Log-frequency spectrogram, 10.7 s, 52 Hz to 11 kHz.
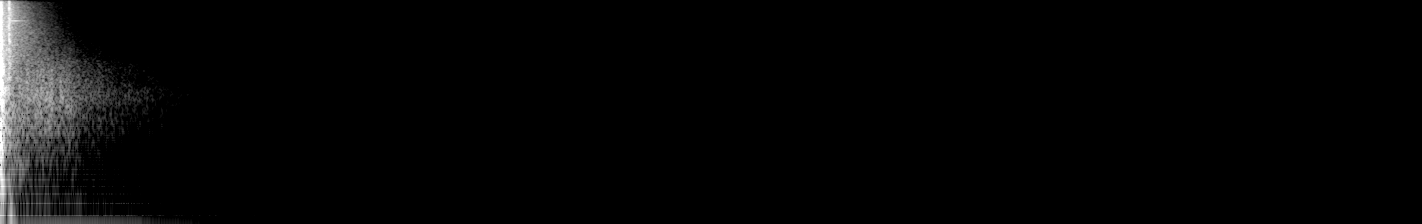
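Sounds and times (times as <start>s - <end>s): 
distant submachine gun muzzle shot: 0.0s - 1.1s.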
